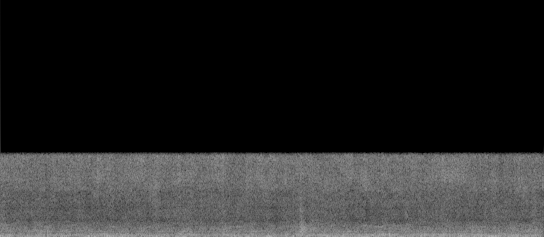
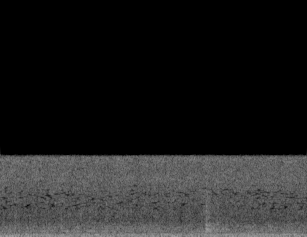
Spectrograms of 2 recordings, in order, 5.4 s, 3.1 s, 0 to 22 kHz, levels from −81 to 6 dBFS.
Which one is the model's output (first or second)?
first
